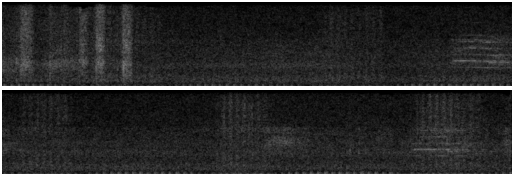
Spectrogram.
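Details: Maine Coon kitten named Fendi lying at ease on the patio, purring in a strong, throbbing low drone with regular pulses, faint high twittering chirps now and then in the distance.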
